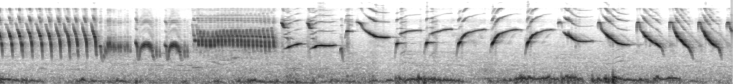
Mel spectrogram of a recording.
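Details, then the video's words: Male canary training song: a fast ticking trill, a pulsed buzzy rattle, then a string of clean downslurred and upslurred whistles that speeds into tight repeated notes. Soft water-like murmuring in the background. "Suara kenari jantan gacor"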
